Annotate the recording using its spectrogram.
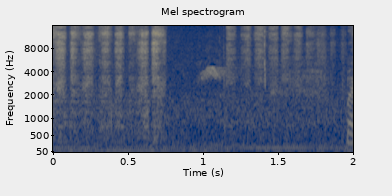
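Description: Pencil scratching on paper on a clipboard in quick, rapid strokes, with a short pause about halfway through.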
